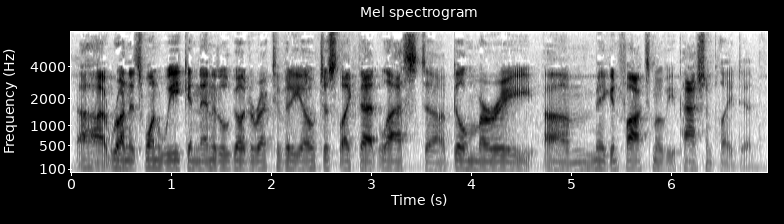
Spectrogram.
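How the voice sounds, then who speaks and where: A man's voice: fairly low pitch, monotone, normal speed, gravelly, pushed and bright, a little hiss or hum. A man appearing as a film critic guest on a radio show, talking through film releases in an informed, matter-of-fact way. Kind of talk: casual film chat.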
